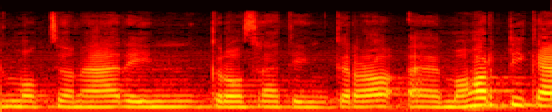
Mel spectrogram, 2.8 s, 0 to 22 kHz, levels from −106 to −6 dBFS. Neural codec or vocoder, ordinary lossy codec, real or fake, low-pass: none; none; real; 14.4 kHz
